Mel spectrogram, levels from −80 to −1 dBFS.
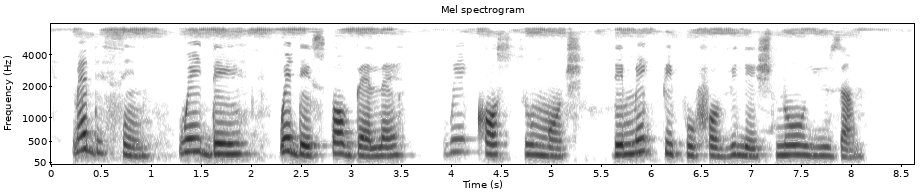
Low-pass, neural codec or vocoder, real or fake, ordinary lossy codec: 7.2 kHz; none; real; none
